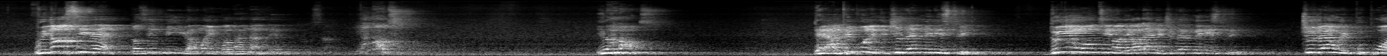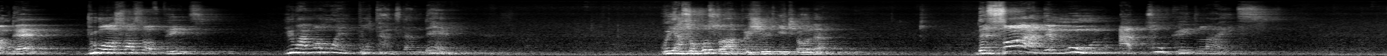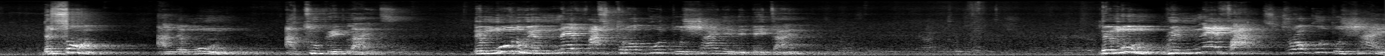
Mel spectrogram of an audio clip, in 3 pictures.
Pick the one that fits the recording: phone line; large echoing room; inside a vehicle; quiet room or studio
large echoing room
